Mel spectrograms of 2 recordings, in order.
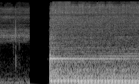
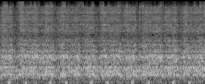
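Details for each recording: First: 50-inch Cub Cadet zero turn mower after no-start, started using the battery since fuel shut-off solenoid at carburetor needs 12 volts: small engine runs steady even chug with faint high whine; normal idle. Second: 50-inch Cub Cadet zero turn that sat a while cranks unevenly, catches on carb cleaner/starter spray, then fades out: the battery-powered fuel shut-off solenoid at the carburetor isn't getting 12 volts, so no fuel reaches the carb.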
